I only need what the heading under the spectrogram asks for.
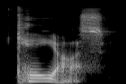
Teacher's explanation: use the ck sound like Cake Plus the long a k and then the a sound like hot and stop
